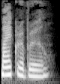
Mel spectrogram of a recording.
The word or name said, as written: microbrew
